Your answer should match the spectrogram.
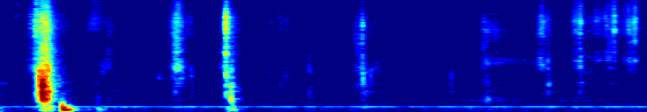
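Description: Pages of a small lined paper notebook being flipped and handled: one loud rustle just after the start, then a few short, softer page flicks.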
